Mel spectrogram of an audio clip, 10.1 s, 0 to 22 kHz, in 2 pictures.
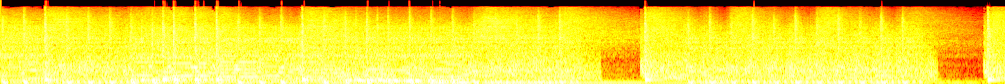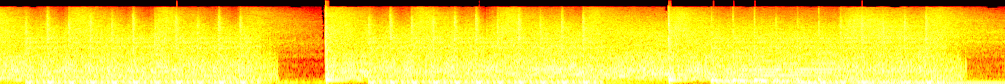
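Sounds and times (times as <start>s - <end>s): heavy metal electric guitar riffing: 0.0s - 9.8s
drum backing: 0.0s - 10.0s.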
